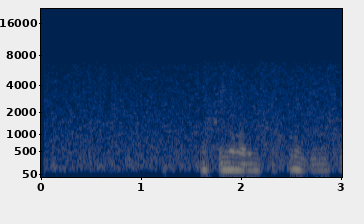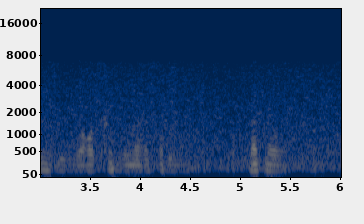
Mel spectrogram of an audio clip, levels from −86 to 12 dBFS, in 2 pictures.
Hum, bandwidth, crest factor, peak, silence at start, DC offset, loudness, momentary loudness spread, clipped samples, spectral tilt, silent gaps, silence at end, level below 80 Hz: none; 8.8 kHz; 20 dB; -30 dBFS; 0 s; under 0.1%; -52 LUFS; 15 LU; under 0.1%; -6 dB/octave; none; 0 s; -82 dBFS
